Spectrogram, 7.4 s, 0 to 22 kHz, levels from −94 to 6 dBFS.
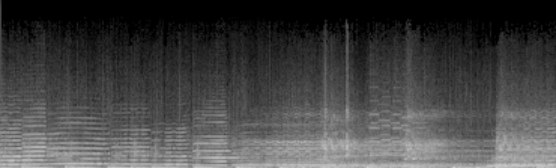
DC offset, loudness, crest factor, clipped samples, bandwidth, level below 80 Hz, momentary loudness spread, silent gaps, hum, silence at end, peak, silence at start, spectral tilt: under 0.1%; -20 LUFS; 16 dB; under 0.1%; 14.5 kHz; -28 dBFS; 5 LU; none; none; 0 s; -4 dBFS; 0 s; -5 dB/octave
